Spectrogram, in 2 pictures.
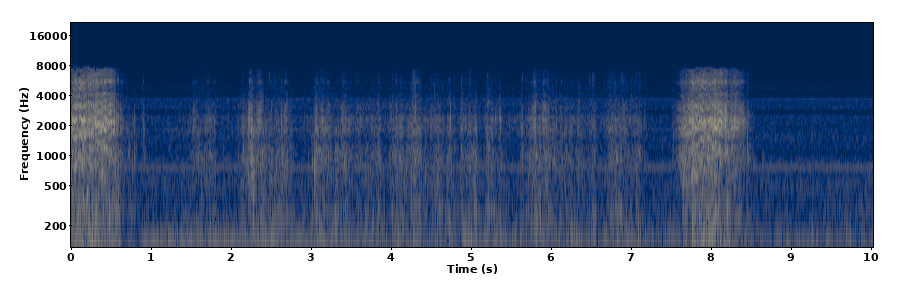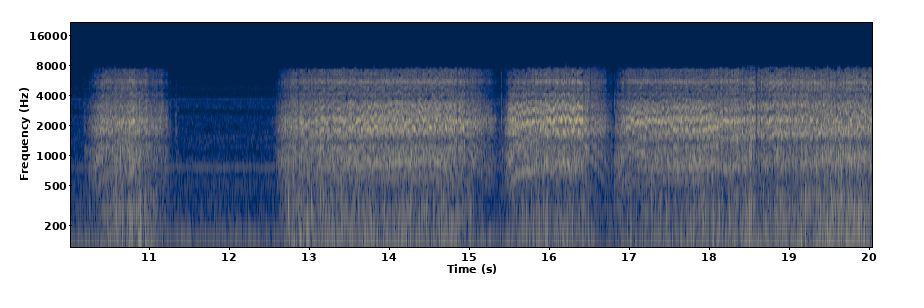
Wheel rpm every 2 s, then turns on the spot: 80, 10, 10, 30, 20, 50, 80, 140, 120, 200.
0-6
